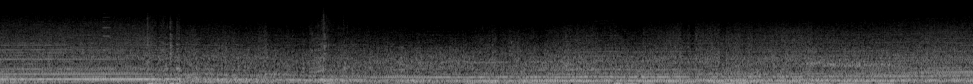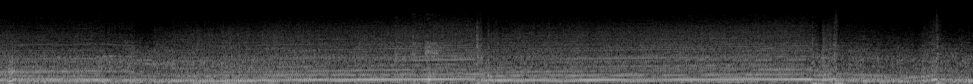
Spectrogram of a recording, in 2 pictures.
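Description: Race car engine in the video game Gran Turismo 7, a steady loud drone with rising and falling revs as gears shift, continuous and close throughout with no talk.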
